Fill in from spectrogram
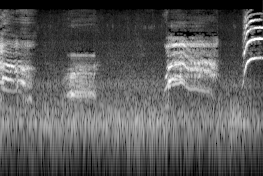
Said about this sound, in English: No screaming, please, okay?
